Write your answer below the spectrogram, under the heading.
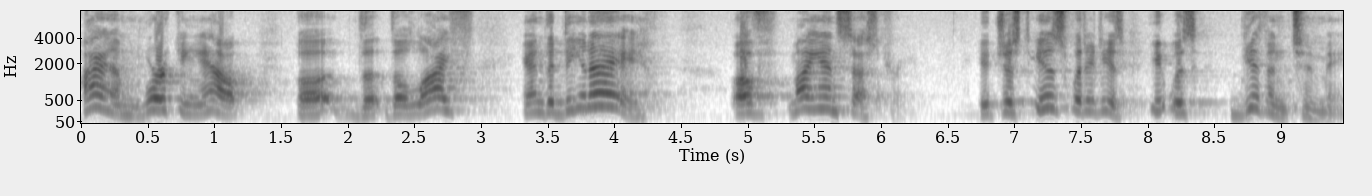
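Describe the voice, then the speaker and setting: The voice moves through very wide pitch swings. It carries an American accent. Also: man, extremely high pitch for a man. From US South, South Carolina and Appalachia. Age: 60s. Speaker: Orthodox priest, guest speaker. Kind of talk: public lecture. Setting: church hall with audience. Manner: conversational.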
